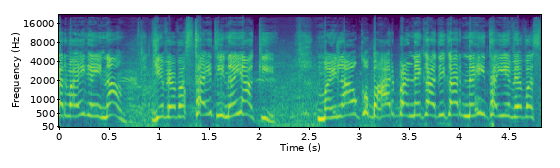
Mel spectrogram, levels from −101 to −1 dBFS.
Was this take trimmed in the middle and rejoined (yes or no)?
no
